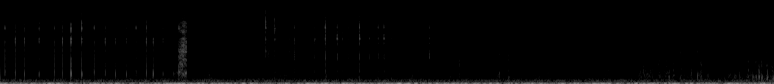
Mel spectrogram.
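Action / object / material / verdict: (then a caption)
tap / wooden hairbrush / wood / none. Long manicured nails tap and scratch along the solid wooden back and bristle side of a small handheld hairbrush held in one hand. Quick, sharp clicks come in rapid runs, mixed with brief scratchy rasps, over a steady low hum.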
